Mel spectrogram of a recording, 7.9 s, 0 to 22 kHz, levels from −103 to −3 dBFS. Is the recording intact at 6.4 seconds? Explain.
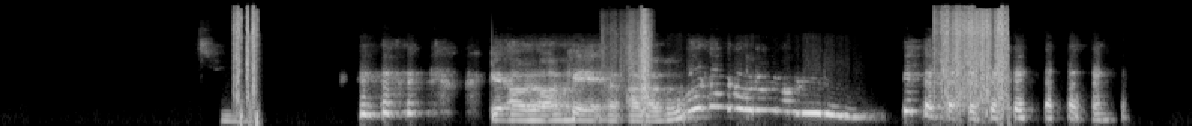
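No, not quite. From about 6.22 to 6.72 s there's a burst of cable scratch noise, roughly half a second of dense, ragged scratching and rustling sitting on top of the speech and a bit louder than it. The likely cause is a worn cable, plug or control being moved, so its contact resistance jumps around rapidly and chops uneven noise into the signal right at 6.4 s.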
